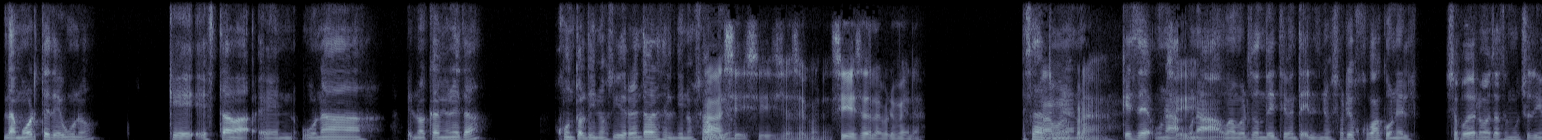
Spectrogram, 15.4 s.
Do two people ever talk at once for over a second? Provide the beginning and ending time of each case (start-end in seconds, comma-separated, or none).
10.4-12.1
